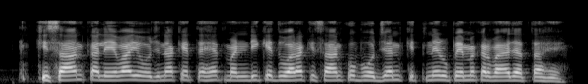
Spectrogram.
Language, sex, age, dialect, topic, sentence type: Hindi, female, 18-24, Marwari Dhudhari, agriculture, question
